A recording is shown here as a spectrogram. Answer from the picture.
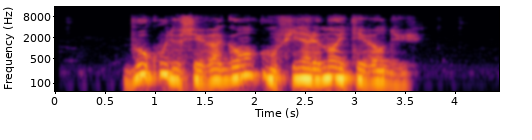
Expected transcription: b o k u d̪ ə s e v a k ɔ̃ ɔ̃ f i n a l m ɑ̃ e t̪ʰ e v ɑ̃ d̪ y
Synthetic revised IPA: b o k u d̪ ə s e v a ɡ ɔ̃ ɔ̃ f i n a l m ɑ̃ e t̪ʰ e v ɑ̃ d̪ y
